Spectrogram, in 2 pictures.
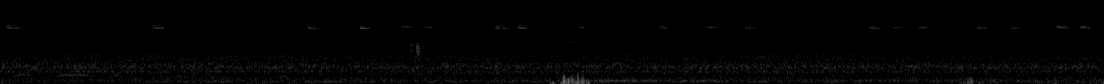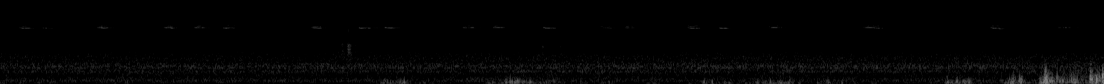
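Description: Faint, short high chirps of a small songbird calling in the background, repeated a few times a second with brief pauses. Low muffled thumps come in near the end.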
